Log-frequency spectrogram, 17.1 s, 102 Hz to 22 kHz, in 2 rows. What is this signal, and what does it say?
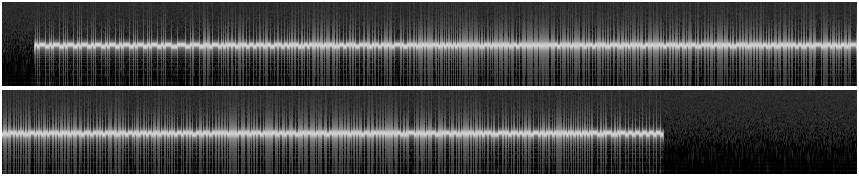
NAVTEX (SITOR-B), 100 baud, 170 Hz shift, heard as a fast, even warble, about 1360 Hz centre. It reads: ZCZC NB19 FIRING EXERCISE 03 1200 UTC WITHIN 19 NM OF 41-11N 056-23W. NNNN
